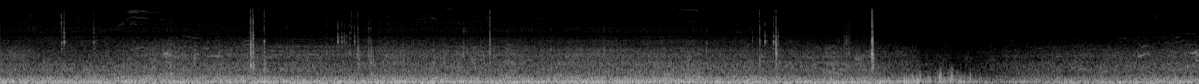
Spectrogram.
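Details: Steady low rumble of wind or engine noise with a few faint clicks, and no animal voice.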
